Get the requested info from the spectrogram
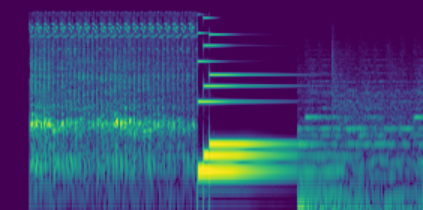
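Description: Intro sound effects for an animated title: a dense, steady shimmering sound, then a single bell-like chime struck about two seconds in that rings and fades. Background music with a beat starts about a second after the chime.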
